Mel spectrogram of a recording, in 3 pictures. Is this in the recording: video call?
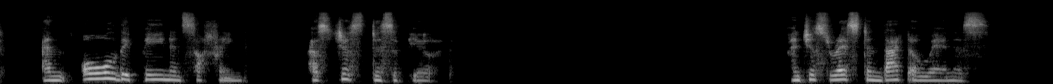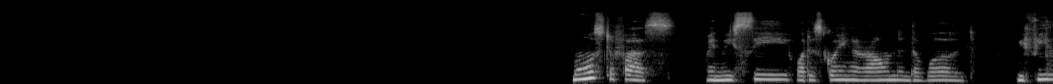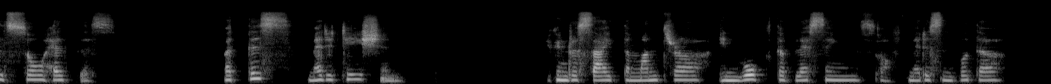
yes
